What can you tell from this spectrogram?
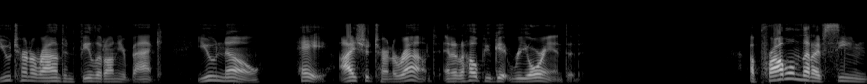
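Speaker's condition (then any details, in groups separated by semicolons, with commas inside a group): No condition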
